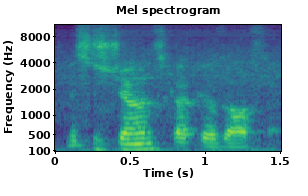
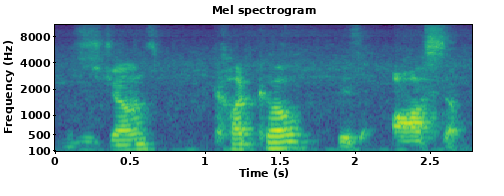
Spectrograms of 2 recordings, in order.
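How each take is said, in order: First: Unenthusiastic pitch. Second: Firm, punchy praise; enthusiastic pitch. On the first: Salesperson showing poor voice inflection to customer, soft and unenthusiastic. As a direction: say it half-hearted, trailing down. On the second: Salesperson showing good voice inflection to customer, enthusiastic. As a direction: sell it with emphatic voice inflection. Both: Shown as a demonstration. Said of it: "Voice inflection".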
